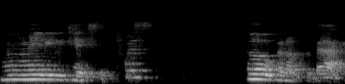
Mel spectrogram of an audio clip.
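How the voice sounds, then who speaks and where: With audible room echo, a woman speaks fairly slowly in a calm, soothing tone, her somewhat breathy voice fairly high in pitch and dark and mellow. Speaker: yoga teacher. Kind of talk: guided yoga class.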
